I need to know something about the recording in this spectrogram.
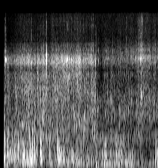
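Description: Wind buffeting the microphone over water splashing along a small boat's hull, with a steady high whine underneath.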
